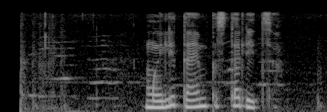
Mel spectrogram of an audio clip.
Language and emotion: Russian, positive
